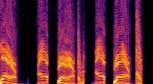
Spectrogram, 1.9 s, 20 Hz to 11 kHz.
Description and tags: scratch340 looped
Scratching a spoken word. Makes a rhythmic funky groove (loopable via looppoints). Technics SL1210 MkII. Recorded with M-Audio MicroTrack2496.
you can support me by sending me some money:
hiphop, funky, looped, phrase, riff, vinyl, scratch, hook, record, turntablism, loop, dj, loopable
